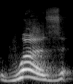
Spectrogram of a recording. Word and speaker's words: was: Well, this word is pronounced was in isolation, but it's pronounced with a schwa when it is in context.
